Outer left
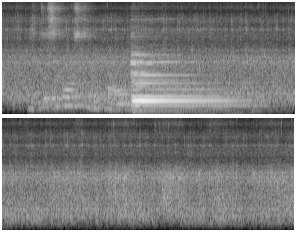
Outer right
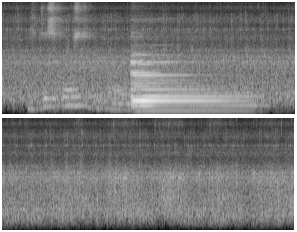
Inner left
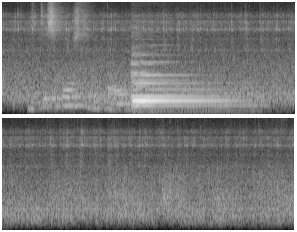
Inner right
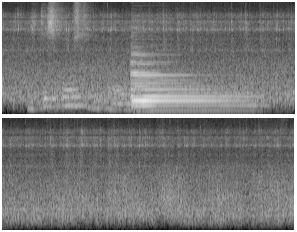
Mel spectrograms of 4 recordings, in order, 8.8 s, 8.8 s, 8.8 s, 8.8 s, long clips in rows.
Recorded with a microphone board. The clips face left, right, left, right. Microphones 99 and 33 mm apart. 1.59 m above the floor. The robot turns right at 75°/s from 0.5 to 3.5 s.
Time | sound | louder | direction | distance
0.4 | a man speaking | outer right 1 dB, inner right 1 dB | 30° right | 0.6 m
1.9 | a guitar | outer left 1 dB, inner left 1 dB | 45° right | 1.2 m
